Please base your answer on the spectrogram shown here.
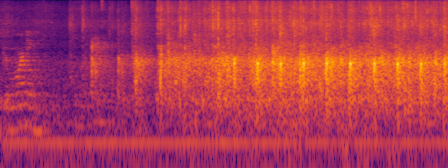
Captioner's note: audience applaud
